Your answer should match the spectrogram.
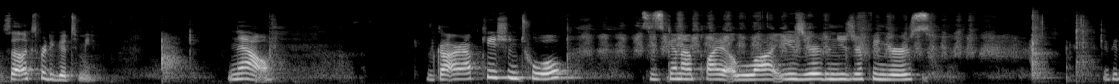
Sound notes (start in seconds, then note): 5.7 rubbing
